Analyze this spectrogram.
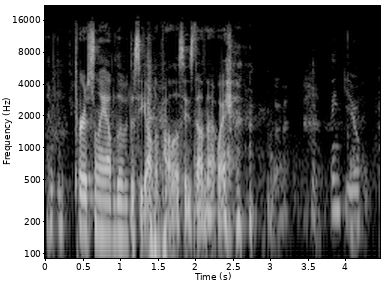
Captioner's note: laughter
